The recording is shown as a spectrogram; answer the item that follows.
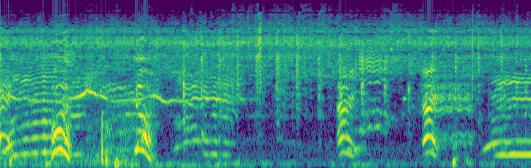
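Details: Domestic sheep being bathed, refusing to enter a canal as two men try to drive them in; several wavering, harmonic bleats rising and falling, scattered through the clip amid men's speech.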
